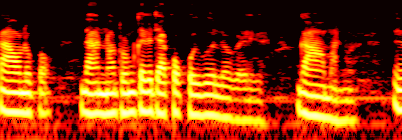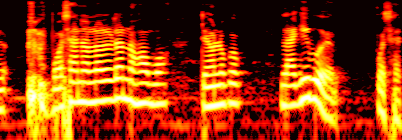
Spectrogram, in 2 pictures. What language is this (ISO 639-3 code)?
asm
